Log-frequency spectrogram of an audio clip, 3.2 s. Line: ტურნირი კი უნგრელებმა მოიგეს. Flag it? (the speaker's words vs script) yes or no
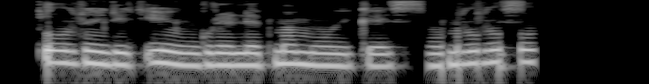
yes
